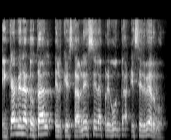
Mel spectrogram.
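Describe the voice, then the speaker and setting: A male teacher giving a grammar lesson, explaining slowly, repeating terms and checking in with frequent tag questions. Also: a little high, lively intonation, roomy sound. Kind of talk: online grammar class.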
